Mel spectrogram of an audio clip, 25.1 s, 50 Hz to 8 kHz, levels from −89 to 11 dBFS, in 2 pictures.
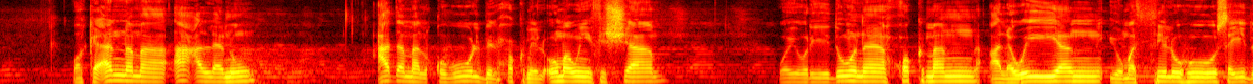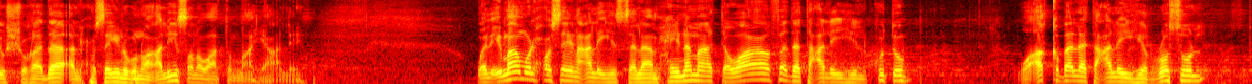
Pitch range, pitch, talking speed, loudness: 110-130 Hz, 125 Hz, 75 wpm, -15 LUFS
